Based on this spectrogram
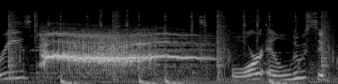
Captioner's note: woman shrieking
